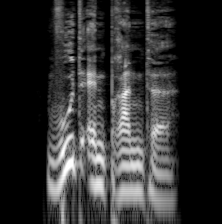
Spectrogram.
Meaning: inflection of wutentbrannt: 1. strong/mixed nominative/accusative feminine singular 2. strong nominative/accusative plural 3. weak nominative all-gender singular
- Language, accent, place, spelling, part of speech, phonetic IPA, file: German, Germany, Berlin, wutentbrannte, adjective, [ˈvuːtʔɛntˌbʁantə], De-wutentbrannte.ogg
